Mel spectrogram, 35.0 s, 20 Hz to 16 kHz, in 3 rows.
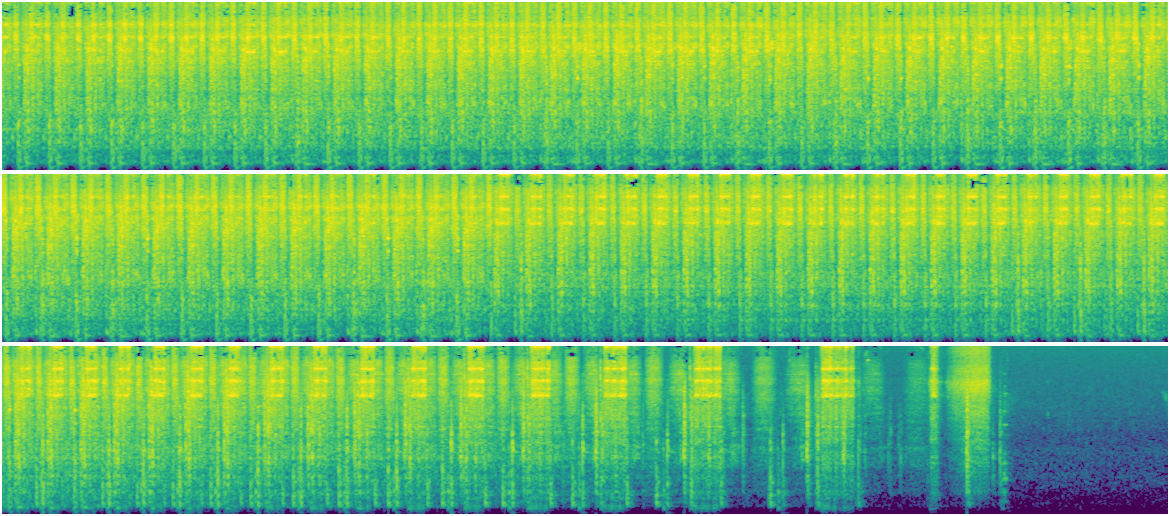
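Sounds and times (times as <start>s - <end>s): stationary engine running: 0.0s - 32.0s.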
